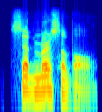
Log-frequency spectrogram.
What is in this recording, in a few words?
"submersible", American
